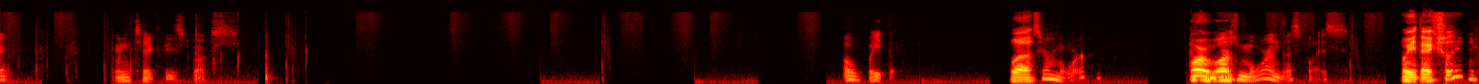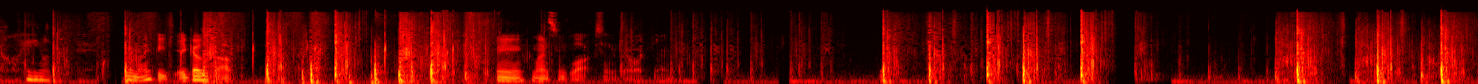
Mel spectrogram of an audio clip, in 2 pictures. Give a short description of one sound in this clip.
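Footsteps tread quickly over ground and stone.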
